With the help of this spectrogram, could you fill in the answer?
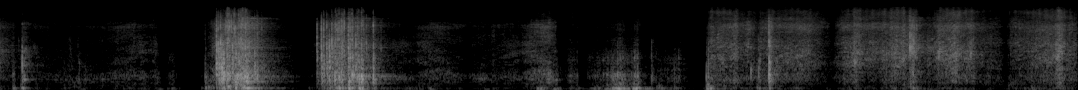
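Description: A spoolie brush scratches and brushes across the surface of a large, inflated blue metallic foil (mylar) balloon. Bursts of bright, crinkly scratching swell and fade with short pauses between them, and the sound turns into a steadier rustle toward the end.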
